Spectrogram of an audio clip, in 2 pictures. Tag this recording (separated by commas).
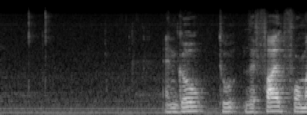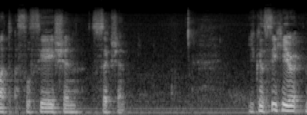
Speech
